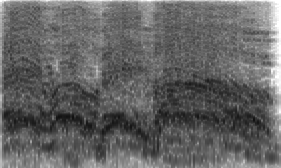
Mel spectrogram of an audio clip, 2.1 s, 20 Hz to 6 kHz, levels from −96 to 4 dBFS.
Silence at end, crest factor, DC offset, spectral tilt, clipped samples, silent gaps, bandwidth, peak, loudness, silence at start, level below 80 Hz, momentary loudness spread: 0.05 s; 8 dB; under 0.1%; -4 dB/octave; 0.2%; none; 6 kHz; 0 dBFS; -7 LUFS; 0 s; -48 dBFS; 2 LU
